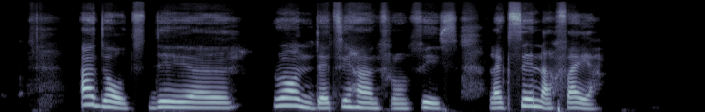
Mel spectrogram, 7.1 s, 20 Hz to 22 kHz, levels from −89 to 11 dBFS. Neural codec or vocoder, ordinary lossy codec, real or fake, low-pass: autoencoder, 48 kHz, 128 numbers a frame, DAC-VAE, trained on Japanese speech; none; fake; none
